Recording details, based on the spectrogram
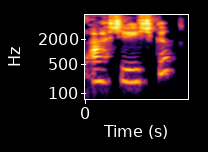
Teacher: a sílaba forte é o tis.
